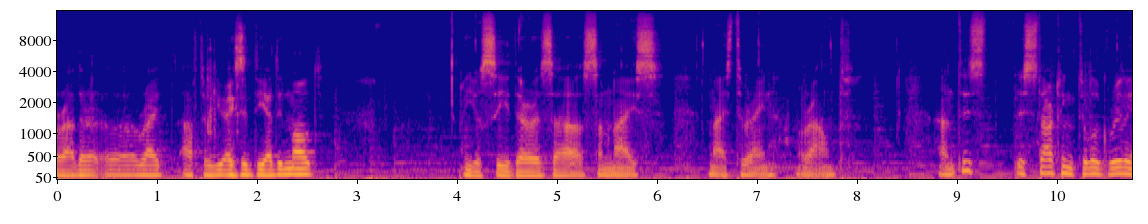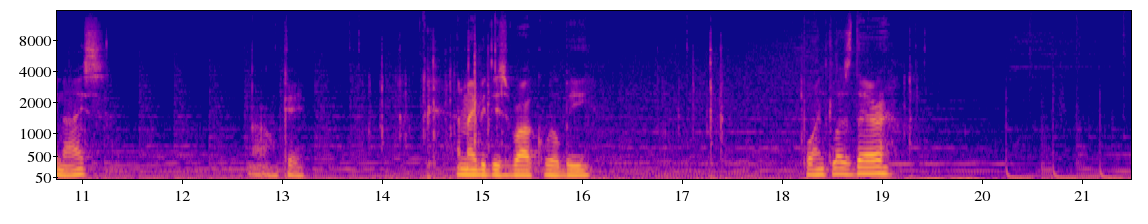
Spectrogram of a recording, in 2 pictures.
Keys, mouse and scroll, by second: 6.3-10.5 middle drag, 7.1 scroll up 1, 10.5 click, 11.2-12.2 middle drag, 12.2 g.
